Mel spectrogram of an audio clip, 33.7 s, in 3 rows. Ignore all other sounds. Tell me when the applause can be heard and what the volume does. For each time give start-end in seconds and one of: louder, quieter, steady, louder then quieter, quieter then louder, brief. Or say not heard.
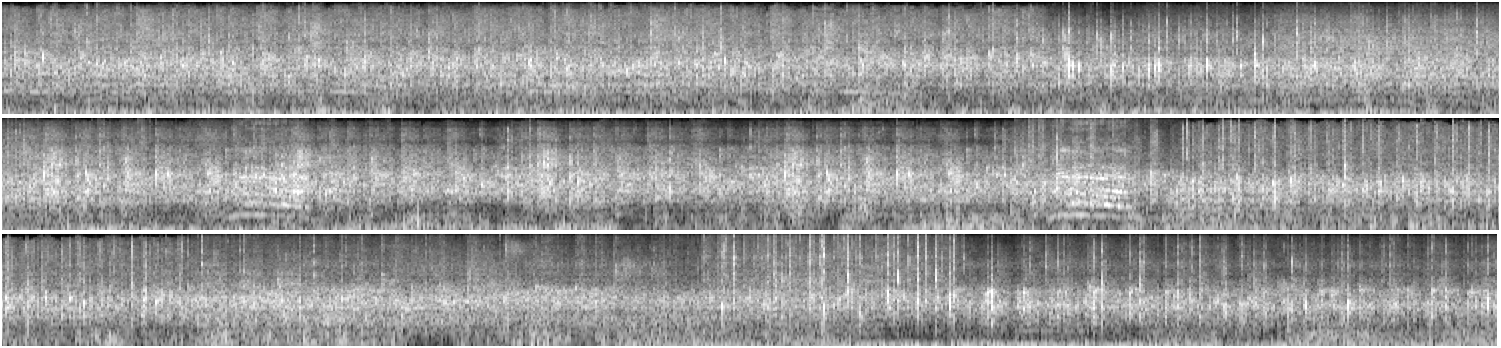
0.0-33.6 steady.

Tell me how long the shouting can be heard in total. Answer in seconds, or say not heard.
2 s.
